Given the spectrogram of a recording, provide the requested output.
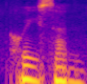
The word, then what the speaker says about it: Hui-san: So the pronunciation San is San 3, 1, 2, 3, 3, not San Mountain. So Hui-san, the old monk Hui-san, he practiced Uchishima Heruka.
